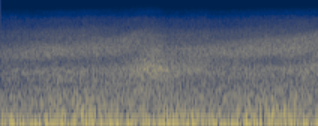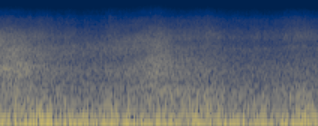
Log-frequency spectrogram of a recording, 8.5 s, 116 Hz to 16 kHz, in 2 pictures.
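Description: Steady road and wind noise from a car on the move: a deep rumble under a hiss that swells up and falls back three times, about 2, 4 and 6 seconds in.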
